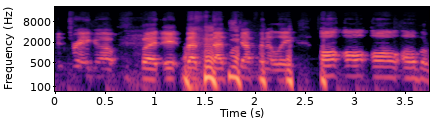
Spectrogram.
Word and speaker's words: Drago: I would have said Drago even though I pronounced it Drago.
